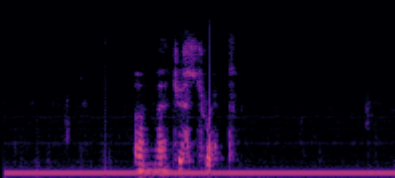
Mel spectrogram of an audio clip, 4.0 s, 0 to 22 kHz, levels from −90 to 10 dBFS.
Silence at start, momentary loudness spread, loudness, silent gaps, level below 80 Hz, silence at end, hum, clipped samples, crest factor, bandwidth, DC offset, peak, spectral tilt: 0 s; 10 LU; -39 LUFS; none; -68 dBFS; 0 s; none; under 0.1%; 22 dB; 10 kHz; under 0.1%; -16 dBFS; -6 dB/octave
